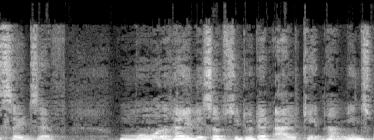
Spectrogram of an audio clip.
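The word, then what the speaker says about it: Zaitsev: It is pronounced as Saidzev.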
